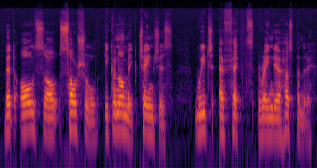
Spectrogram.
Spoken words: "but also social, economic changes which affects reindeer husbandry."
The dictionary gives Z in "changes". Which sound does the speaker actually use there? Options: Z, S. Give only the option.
S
